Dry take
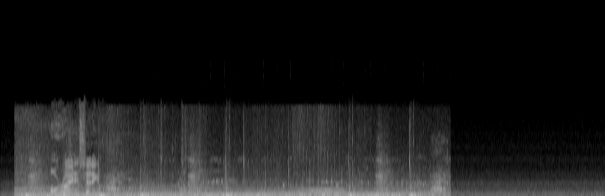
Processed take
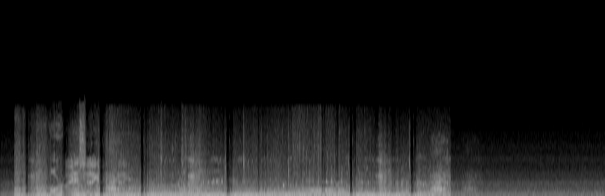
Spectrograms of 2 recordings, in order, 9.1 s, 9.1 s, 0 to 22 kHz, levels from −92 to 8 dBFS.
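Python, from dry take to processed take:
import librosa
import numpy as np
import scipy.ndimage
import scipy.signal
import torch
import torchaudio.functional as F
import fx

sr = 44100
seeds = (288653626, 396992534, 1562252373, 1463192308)

y = scipy.signal.sosfilt(scipy.signal.butter(2, 5900.0, 'lowpass', fs=sr, output='sos'), x)
y = y + 10.0 ** (-19.5 / 20.0) * np.pad(y, (int(469 * sr / 1000.0), 0))[:len(y)]
y = fx.over_compress(y, sr, threshold_db=-30.0, ratio=-0.5)
y = y * librosa.db_to_amplitude(2.0)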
